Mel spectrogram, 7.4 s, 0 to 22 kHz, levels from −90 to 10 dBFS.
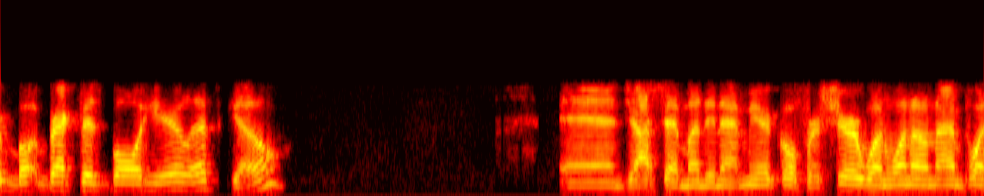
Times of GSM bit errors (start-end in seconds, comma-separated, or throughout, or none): none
